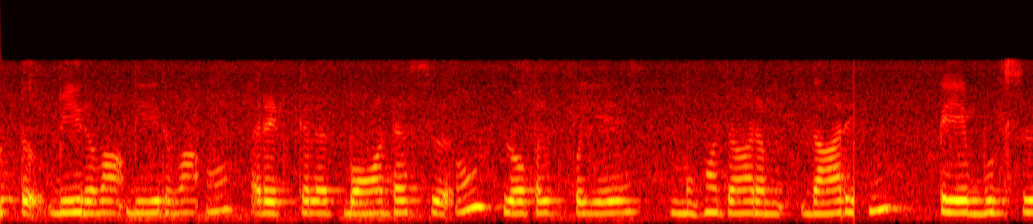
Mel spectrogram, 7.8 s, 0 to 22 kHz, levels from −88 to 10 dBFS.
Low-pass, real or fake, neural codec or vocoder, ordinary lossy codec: 7.2 kHz; real; none; none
